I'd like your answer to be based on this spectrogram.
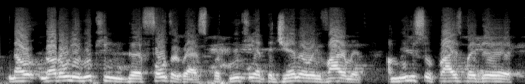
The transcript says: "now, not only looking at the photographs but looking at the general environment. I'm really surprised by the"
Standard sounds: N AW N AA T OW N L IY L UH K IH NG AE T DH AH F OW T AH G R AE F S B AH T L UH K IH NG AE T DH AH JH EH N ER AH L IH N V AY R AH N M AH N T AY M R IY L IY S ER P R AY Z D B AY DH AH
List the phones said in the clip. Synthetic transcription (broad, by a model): N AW N AA T OW N L IY L UH K IH NG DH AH F OW T AH G R AE F S B AH T L UH K IH NG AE T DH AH JH EH N ER AH L IH N V AY R AH N M AH N T AY M R IY L IY S ER P R AY Z D B AY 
